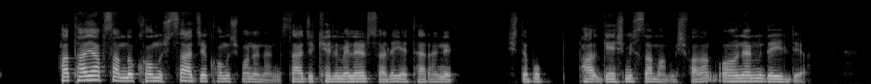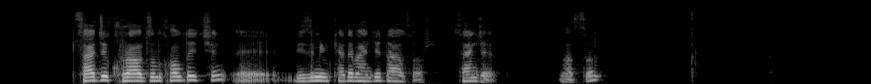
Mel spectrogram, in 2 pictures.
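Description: From about 11.83 s right through to the end, the speech goes hollow and phasey. That's channel delay, which causes comb filtering. One side is running roughly 5 ms behind the other, so when the two are summed to mono, whatever they share cancels at regularly spaced frequencies. The first notch sits somewhere around 100 Hz, with more repeating up the spectrum. That's why the sound turns thin and slightly tubey instead of full.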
